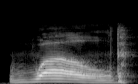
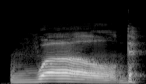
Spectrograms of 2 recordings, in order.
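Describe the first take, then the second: No difference in how they are said.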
